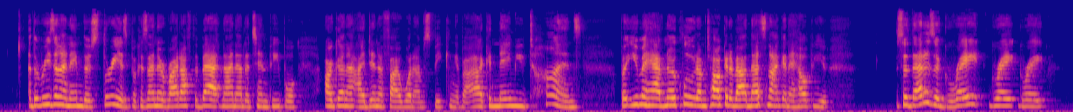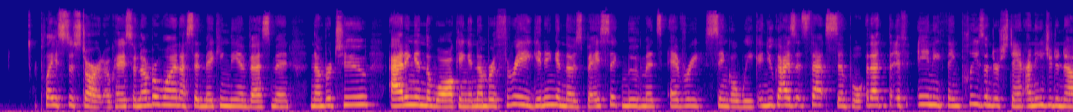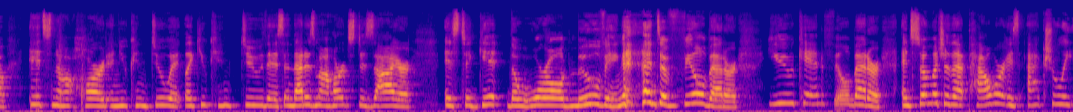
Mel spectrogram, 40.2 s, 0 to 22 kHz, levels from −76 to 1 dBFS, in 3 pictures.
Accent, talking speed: American, 210 wpm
